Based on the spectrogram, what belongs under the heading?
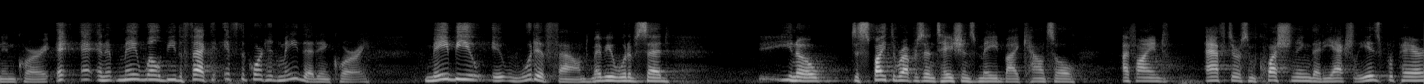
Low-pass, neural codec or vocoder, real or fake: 7.2 kHz; codec, 24 kHz, 0.9 kbps, DualCodec; fake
